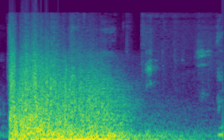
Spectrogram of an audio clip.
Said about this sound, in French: vous entendez là une détonation de, du feu de Dieu. Vous entendez le sol, qui, la montagne qui commence à.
